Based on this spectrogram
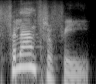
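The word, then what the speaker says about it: philanthropy: this is the hint this sound is similar to this sound so it's philanthrophy so the same way we are saying thank you we say philanthrophy and another very interesting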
